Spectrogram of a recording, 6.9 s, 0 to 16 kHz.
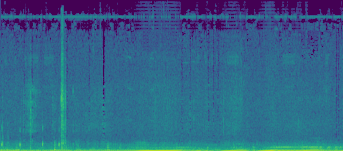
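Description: Turbocharged Ford Fiesta ST with a Revo RT330 turbo upgrade and its rear silencer fitted, accelerating, heard from inside the cabin. It is a deep engine rumble that surges loudly about three seconds in, then twice more in quick succession, with short dips between.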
